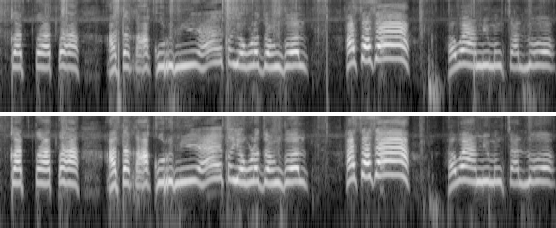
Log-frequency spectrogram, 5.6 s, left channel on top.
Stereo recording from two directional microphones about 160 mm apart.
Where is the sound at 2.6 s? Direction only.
20° right (ahead or behind).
